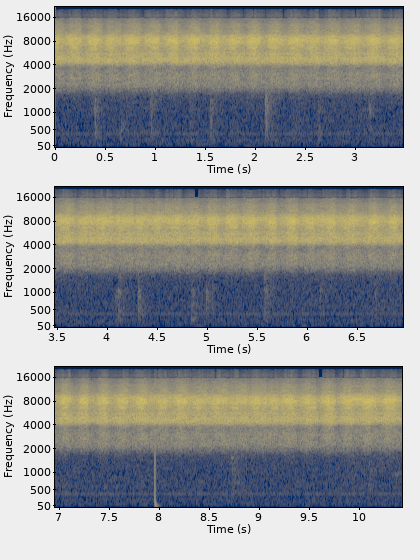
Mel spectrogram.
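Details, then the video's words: Crickets sing in a dense, high, pulsing drone over a bay on Korčula, Croatia. Light ticking and one sharp click near the end sit beneath the chorus, along with a faint low hum. "with sounds of crickets"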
